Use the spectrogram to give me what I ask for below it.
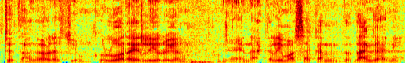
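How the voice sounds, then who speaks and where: A man preaching a sermon in lively storytelling fashion, often turning to address the men in his audience directly. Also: low-pitched, fairly quick, gravelly. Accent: Indonesian. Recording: long hall reverb.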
